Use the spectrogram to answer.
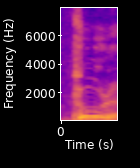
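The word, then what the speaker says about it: πύλη: It comes from the root pule, that's how it's pronounced.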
